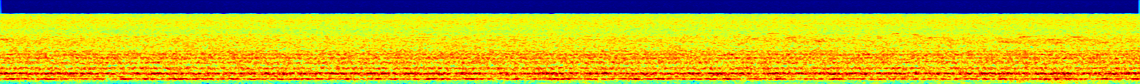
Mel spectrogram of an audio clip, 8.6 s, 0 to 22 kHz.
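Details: Linden nectar harvest at a honey bee hive, 3 June: a full, continuous buzzing hum of numerous bees, even in loudness with rich harmonic bands.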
